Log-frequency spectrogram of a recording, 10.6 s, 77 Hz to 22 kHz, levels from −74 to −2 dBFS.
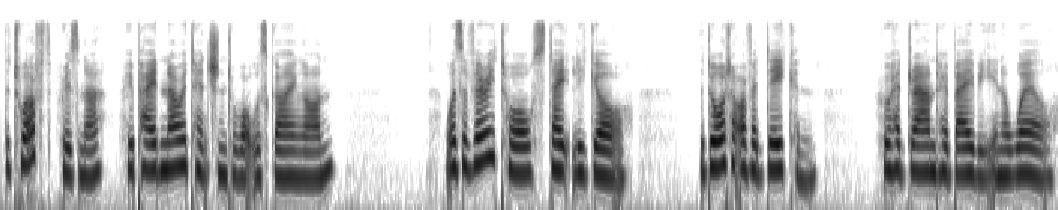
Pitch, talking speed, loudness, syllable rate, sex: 220 Hz, 175 wpm, -18 LUFS, 5.2 syllables/s, female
